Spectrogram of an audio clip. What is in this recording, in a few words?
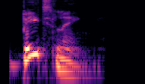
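"beetling", en, uk British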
